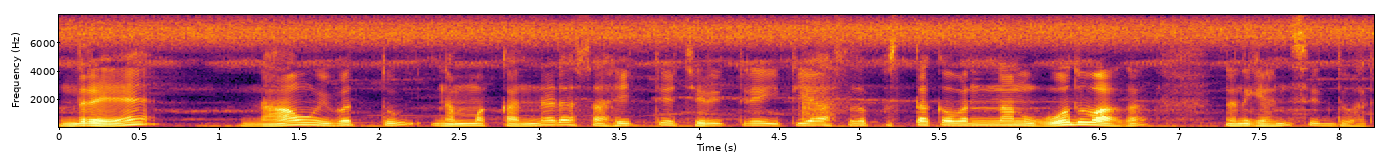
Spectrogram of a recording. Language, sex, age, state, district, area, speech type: Kannada, male, 18-30, Karnataka, Chamarajanagar, rural, spontaneous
